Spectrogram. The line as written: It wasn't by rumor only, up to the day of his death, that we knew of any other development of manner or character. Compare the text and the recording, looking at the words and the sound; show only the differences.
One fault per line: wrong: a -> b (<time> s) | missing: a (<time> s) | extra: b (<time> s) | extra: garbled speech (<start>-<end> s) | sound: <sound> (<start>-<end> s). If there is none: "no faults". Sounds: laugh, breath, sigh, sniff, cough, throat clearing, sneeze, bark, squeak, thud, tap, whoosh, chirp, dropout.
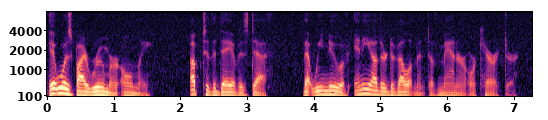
wrong: wasn't -> was (0.2 s)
